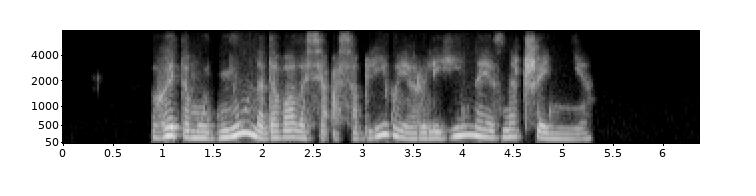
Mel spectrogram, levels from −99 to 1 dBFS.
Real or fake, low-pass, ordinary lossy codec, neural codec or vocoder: real; 7.2 kHz; Opus, 16 kbps; none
